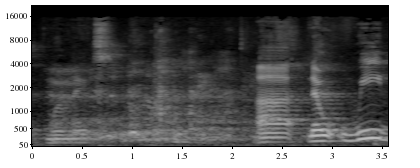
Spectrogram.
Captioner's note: audience chuckling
